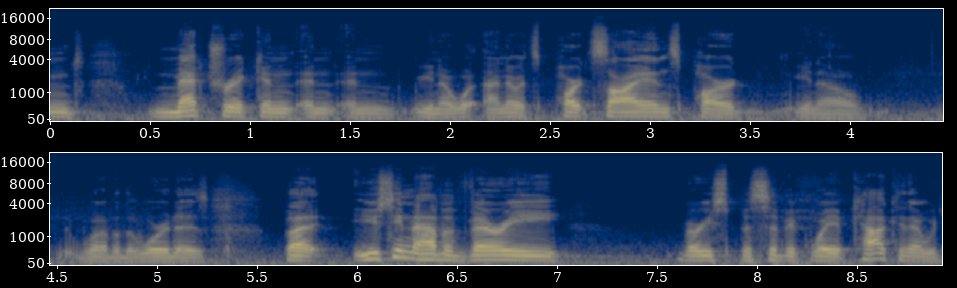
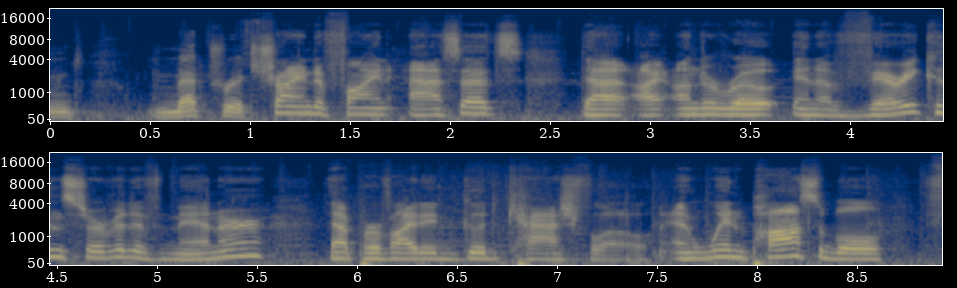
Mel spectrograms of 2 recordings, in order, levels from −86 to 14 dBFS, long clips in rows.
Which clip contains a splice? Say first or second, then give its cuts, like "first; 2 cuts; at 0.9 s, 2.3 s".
second; 2 cuts; at 1.0 s, 7.5 s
